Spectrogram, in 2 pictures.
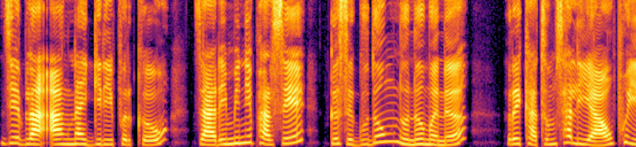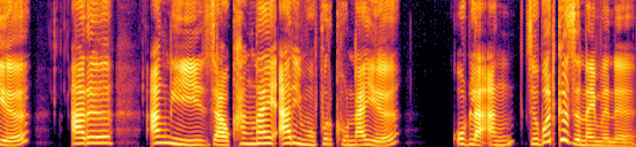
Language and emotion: Bodo, happy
